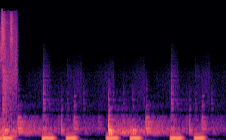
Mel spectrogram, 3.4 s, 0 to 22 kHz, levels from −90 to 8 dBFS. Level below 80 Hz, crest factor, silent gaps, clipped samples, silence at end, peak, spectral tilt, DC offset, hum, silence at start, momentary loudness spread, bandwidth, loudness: -24 dBFS; 20 dB; none; under 0.1%; 0.3 s; 0 dBFS; -5 dB/octave; under 0.1%; none; 0 s; 10 LU; 16.5 kHz; -23 LUFS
